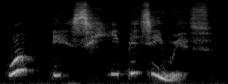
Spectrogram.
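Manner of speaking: high whispered aside; whispered question. Real, not acted. Teacher asks children secretively.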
